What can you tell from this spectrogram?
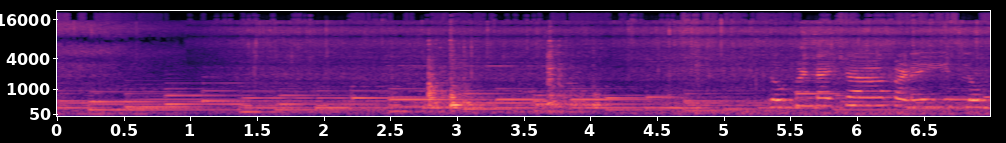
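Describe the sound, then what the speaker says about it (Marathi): Steady sizzling of bitter gourd and onion frying in an iron pan, with a few clinks and scrapes of stirring partway through. "आता मी यामध्ये ही पिळलेली कारली घालते"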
